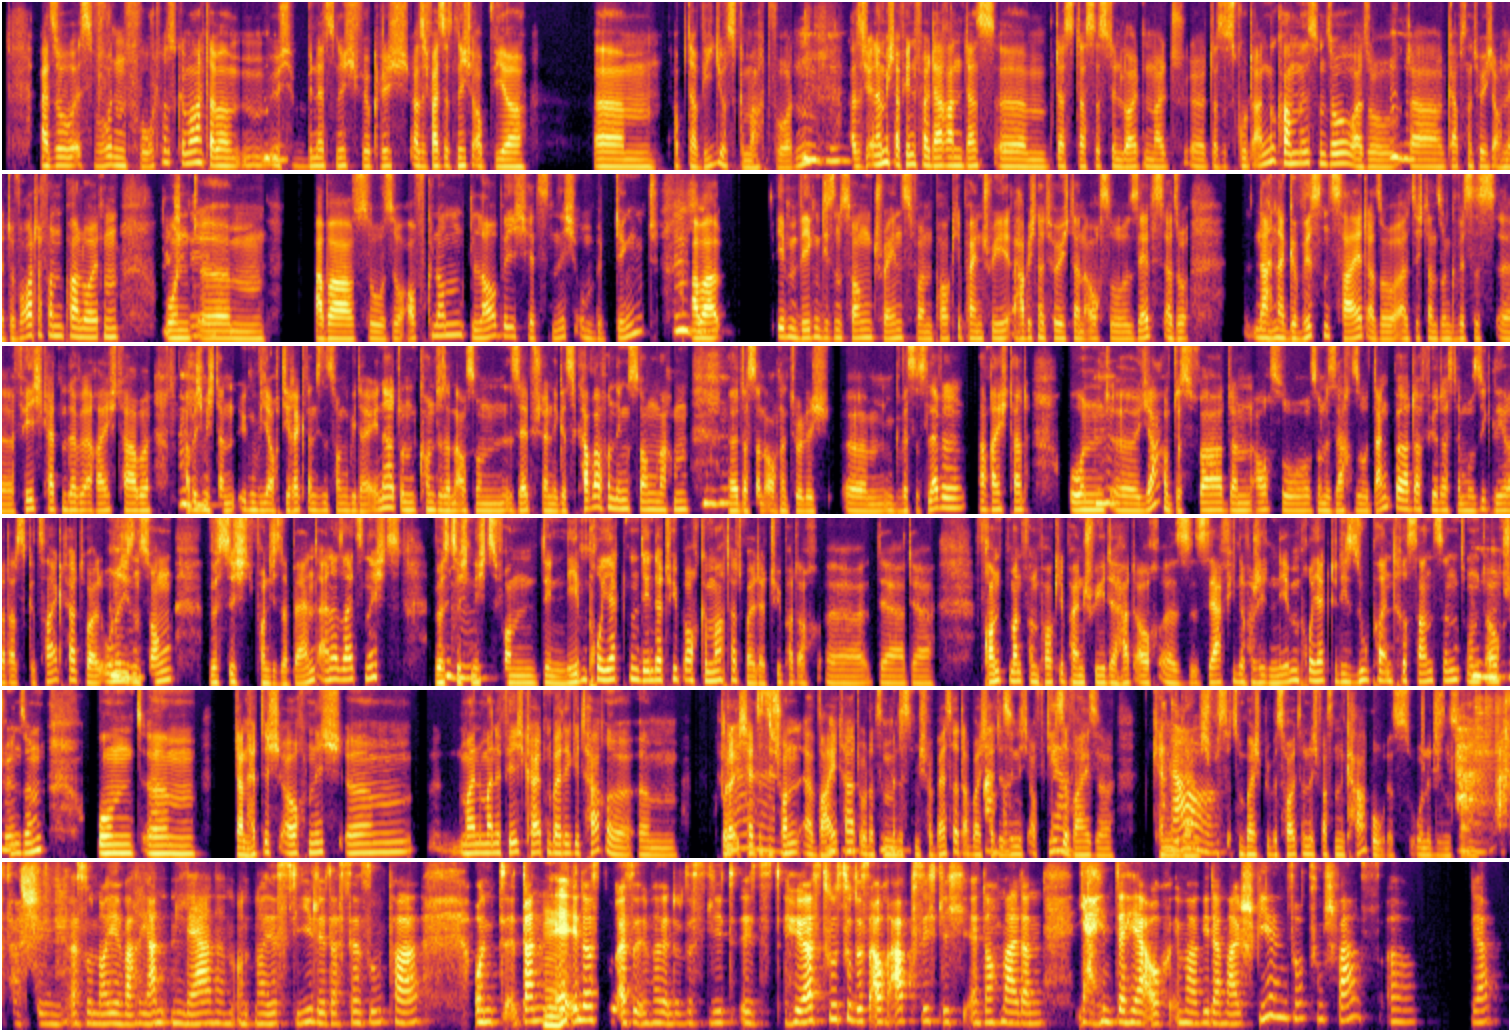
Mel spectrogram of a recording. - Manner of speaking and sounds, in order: other background noise
- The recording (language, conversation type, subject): German, podcast, Welches Lied verbindest du mit deiner Schulzeit?
- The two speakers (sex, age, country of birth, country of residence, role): female, 40-44, Germany, Germany, host; male, 30-34, Germany, Germany, guest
